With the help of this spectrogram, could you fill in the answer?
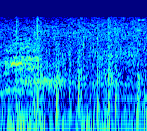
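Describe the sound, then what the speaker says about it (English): A war horse in the Red Dead Redemption: Undead Nightmare video game whinnies with a high neigh near the start, while steady clip-clopping hooves carry on throughout over a constant ambient game bed. "So I picked up the war horse now."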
